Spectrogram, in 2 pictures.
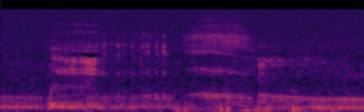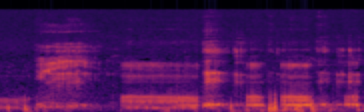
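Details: Male and female koalas in mating season: deep rasping bellows and grunts from the male alternate with harsh screeching bursts, with a faint voice in the background.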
